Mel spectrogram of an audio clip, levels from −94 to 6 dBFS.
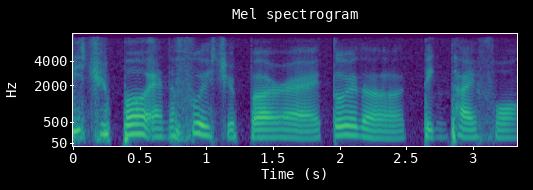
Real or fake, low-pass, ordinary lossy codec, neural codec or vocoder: fake; 7.2 kHz; AAC, 48 kbps; vocoder, 22.05 kHz, 80 mel bands, WaveNeXt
